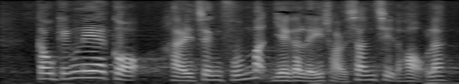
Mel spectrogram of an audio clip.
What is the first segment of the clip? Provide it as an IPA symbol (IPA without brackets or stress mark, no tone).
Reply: k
